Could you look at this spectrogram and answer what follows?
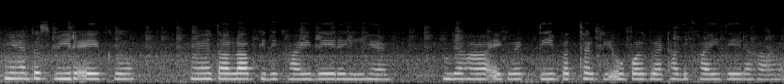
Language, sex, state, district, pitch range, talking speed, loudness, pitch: Hindi, female, Haryana, Charkhi Dadri, 245-255 Hz, 155 wpm, -19 LUFS, 245 Hz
